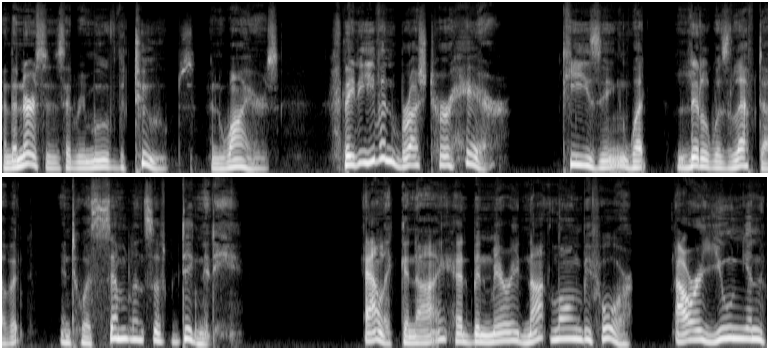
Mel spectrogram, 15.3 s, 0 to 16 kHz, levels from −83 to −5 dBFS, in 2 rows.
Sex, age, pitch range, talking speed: male, 40-59, 115-180 Hz, 145 wpm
